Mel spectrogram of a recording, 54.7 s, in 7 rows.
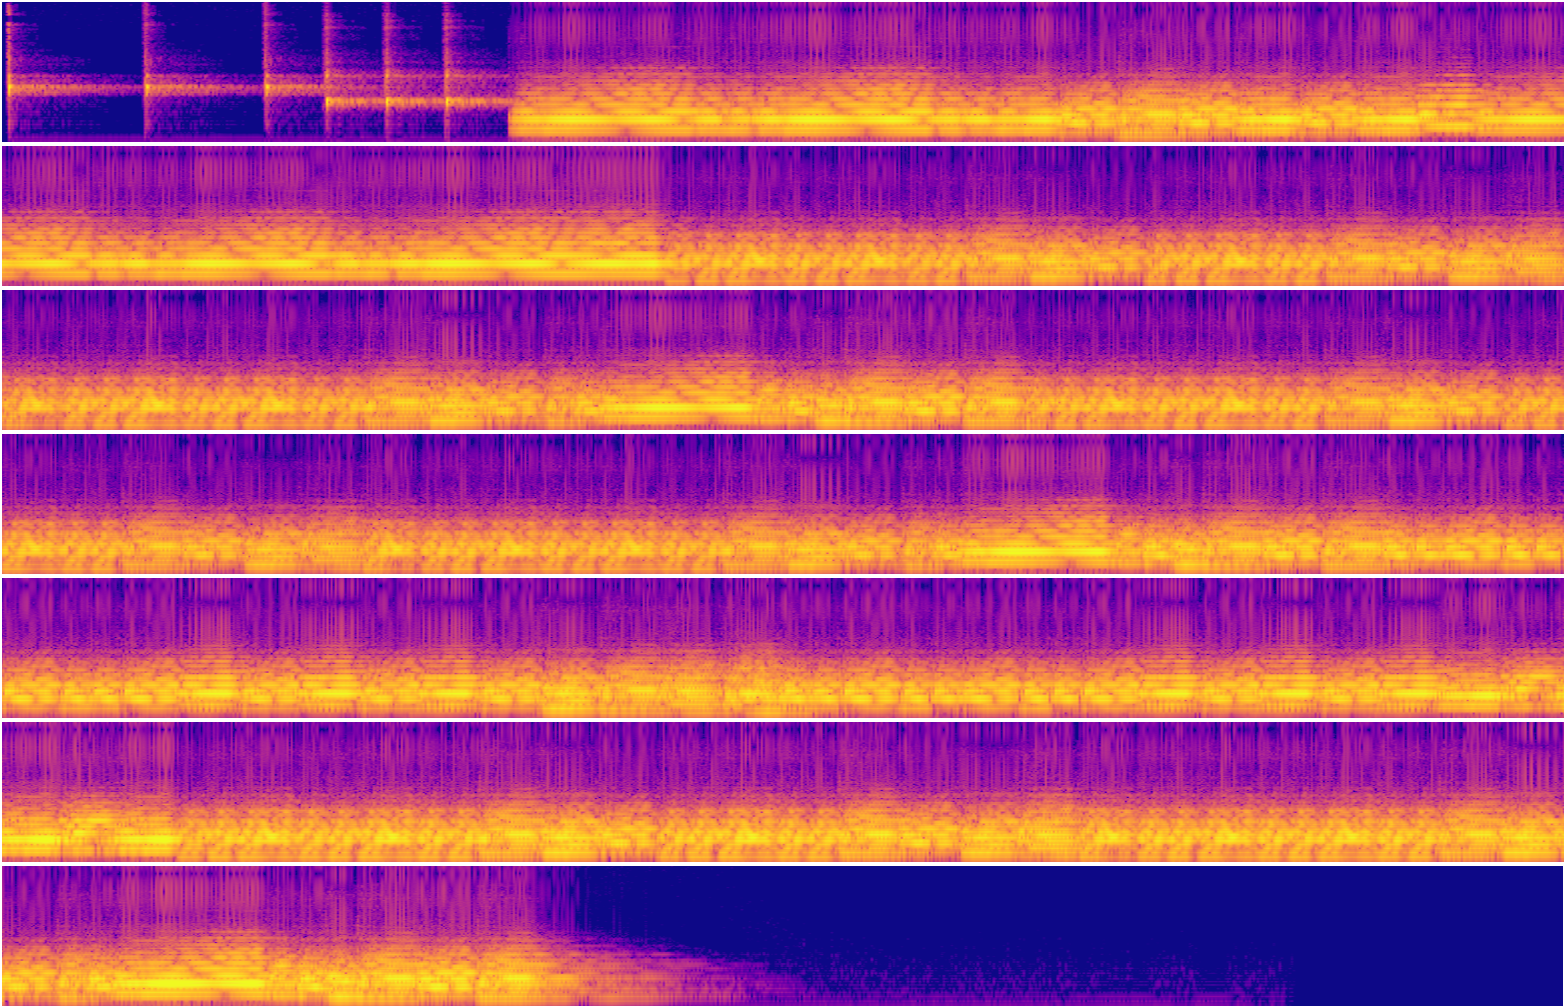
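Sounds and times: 
tuba duet: 2.6 - 50.0.

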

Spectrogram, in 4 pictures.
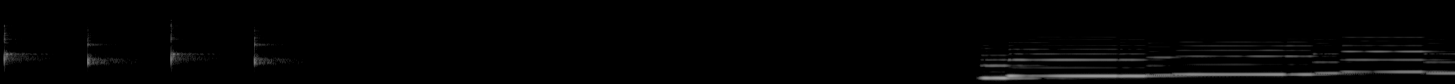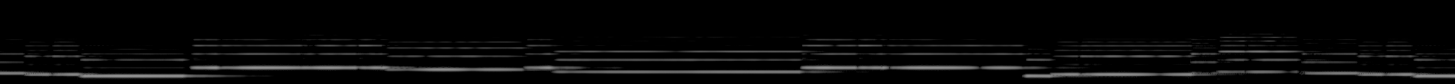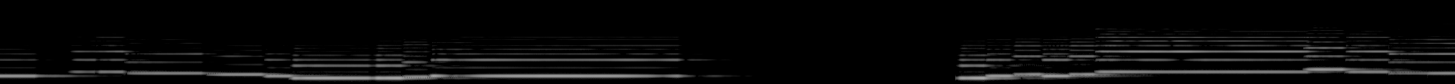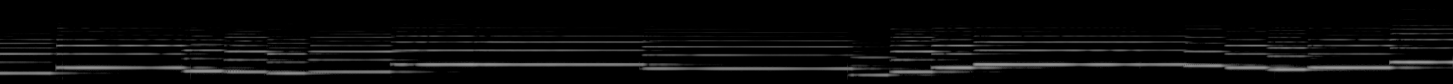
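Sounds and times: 
clarinet duet: 9.8 - 36.3, 38.7 - 58.1.

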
